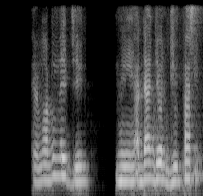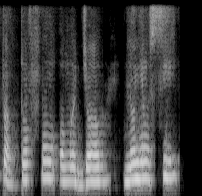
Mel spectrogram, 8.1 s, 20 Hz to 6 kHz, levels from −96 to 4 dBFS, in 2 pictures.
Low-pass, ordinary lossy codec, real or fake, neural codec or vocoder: 5.4 kHz; none; fake; codec, 16 kHz in and 24 kHz out, 0.6 kbps, FireRedTTS-2 codec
